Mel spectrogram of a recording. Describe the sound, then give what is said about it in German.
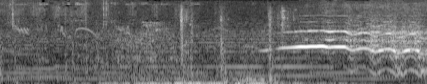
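A horse named Wellington runs, its hooves clip-clopping in a steady rhythm, and lets out a loud, wavering neigh toward the end, clear with no talking. “Da hat Jane ein Pferd wirklich sehr, sehr glücklich gemacht.”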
